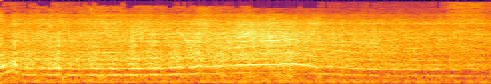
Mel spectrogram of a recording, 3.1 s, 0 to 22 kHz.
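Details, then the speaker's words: 24-inch Mystery hybrid stepped-hull RC boat (carbon bottom, fibreglass top), electric motor, first run on water: whine climbs steadily in pitch over water noise, motor revving freely; it takes off quicker and sounds like more revs after it had been loaded up too much before. "Oh yeah, that's faster. Sounds better. Like, sounds like it's doing more revs."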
